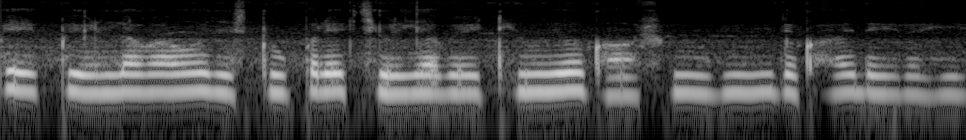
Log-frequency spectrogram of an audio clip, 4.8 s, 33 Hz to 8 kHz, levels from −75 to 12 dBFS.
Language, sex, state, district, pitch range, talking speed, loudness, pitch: Hindi, female, Uttar Pradesh, Varanasi, 205-220 Hz, 245 wpm, -15 LUFS, 215 Hz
